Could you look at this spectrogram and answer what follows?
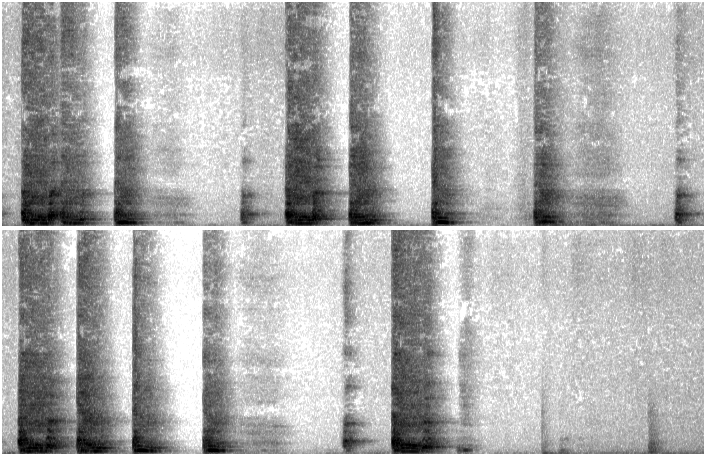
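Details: A girl, who says she is sick and wants the coughing to stop, gives repeated short coughs, mostly in pairs and threes, about fifteen over fourteen seconds, with brief pauses; cough.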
